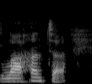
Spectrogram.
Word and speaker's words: La Junta: says uh by the way the John says pronounced La Junta I had a I had a feeling that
